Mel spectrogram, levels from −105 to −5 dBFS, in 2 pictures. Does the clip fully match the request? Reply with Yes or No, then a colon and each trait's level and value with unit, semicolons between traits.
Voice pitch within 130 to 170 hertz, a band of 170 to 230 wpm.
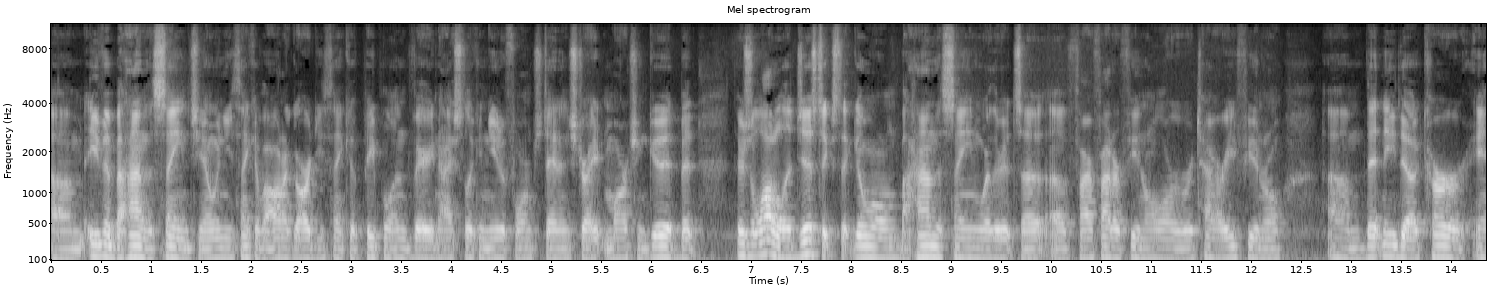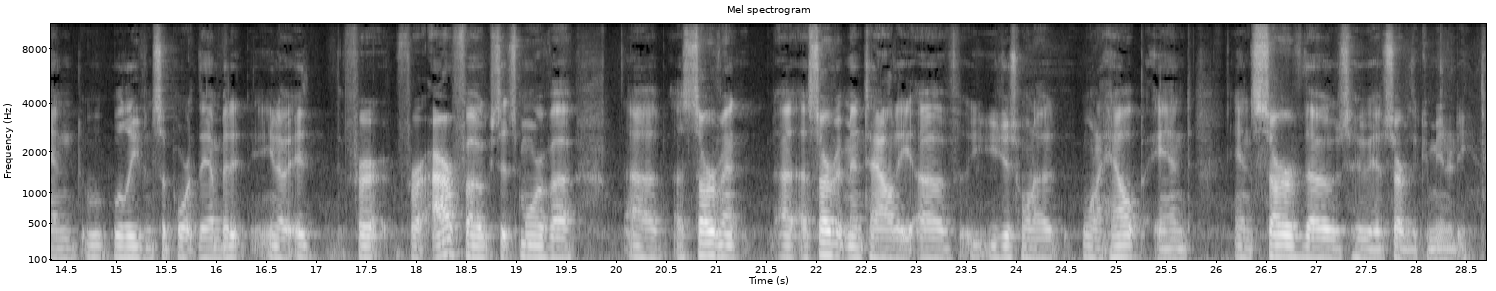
No: low, 105 Hz; average, 200 wpm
